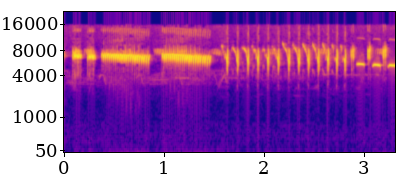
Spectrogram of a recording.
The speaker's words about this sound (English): Yet even among this accomplished company, the Brewer's song stands apart. While most birds offer a melody, the Brewer Sparrow seems to perform an entire aria.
